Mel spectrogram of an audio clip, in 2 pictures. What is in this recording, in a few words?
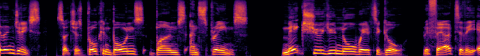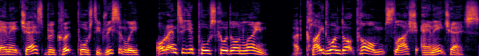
radio advert hospital closures; radio clyde; vic ae will close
